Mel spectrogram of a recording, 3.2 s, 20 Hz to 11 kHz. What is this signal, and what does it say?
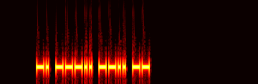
Morse code, heard as a keyed tone, about 39 wpm, 700 Hz. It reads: N8ZM
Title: USA Call Signs - 4 Characters - Repeated 3x - 40wpm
